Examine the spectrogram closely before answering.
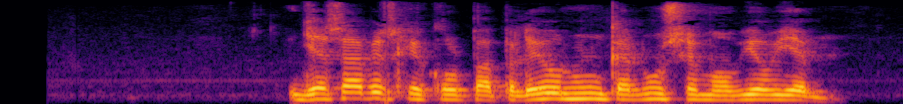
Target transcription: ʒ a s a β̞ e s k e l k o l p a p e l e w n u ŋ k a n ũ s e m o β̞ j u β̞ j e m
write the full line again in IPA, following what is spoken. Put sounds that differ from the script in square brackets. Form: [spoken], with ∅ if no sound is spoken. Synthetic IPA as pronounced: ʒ a s a β̞ e s k e [∅] k o l p a p e l e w n u ŋ k a n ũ s e m o β̞ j [o] β̞ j e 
